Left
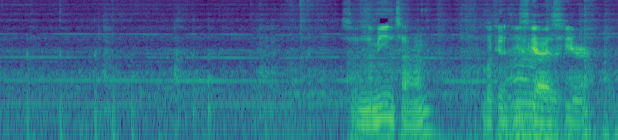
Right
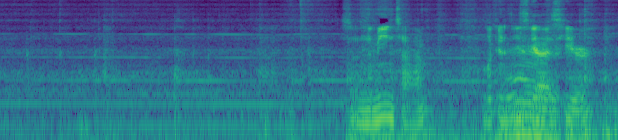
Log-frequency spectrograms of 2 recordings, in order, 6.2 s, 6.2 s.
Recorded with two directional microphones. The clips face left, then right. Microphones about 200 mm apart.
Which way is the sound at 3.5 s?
5° left (ahead or behind).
